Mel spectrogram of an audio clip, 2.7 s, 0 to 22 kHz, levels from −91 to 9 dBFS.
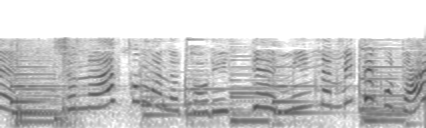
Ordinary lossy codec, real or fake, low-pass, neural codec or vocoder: AAC, 48 kbps; real; 7.2 kHz; none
